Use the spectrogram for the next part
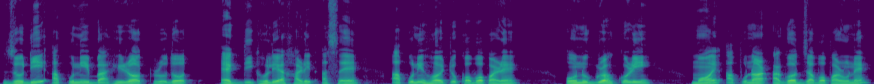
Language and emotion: Assamese, neutral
